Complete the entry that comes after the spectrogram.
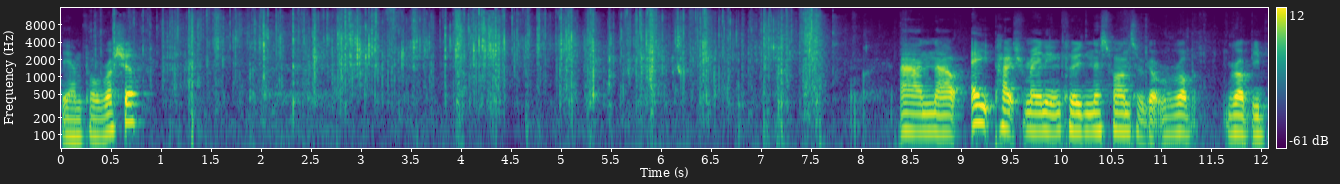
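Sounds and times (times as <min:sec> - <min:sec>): foil wrapper crinkling: 0:00.3 - 0:07.8.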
